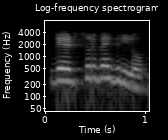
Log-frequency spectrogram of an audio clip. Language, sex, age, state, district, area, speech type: Dogri, female, 18-30, Jammu and Kashmir, Samba, rural, conversation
